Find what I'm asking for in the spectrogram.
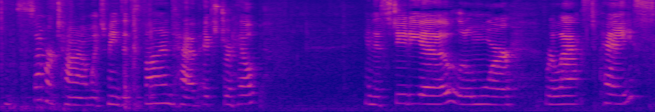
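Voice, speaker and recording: Fairly high pitch from a woman with a strong Southern US accent, fairly even intonation and a fairly slow pace, plus noticeable background noise. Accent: thick Southern US. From Southern United States. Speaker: printmaker. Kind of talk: casual talk to camera.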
